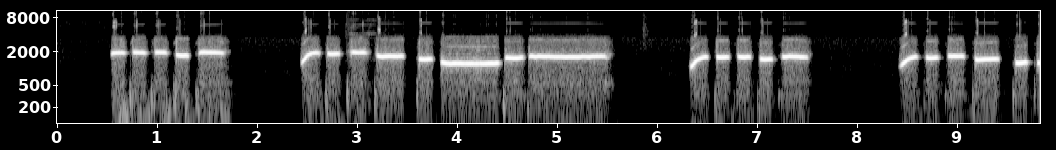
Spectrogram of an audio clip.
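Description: A player in a song-guessing game whistles a bright, clear pop song melody in short phrases of quick repeated notes with brief pauses between, fairly loud, with no talking.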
